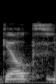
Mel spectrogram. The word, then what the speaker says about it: GYLT: The other one was GYLT. I think it's pronounced Guilt.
